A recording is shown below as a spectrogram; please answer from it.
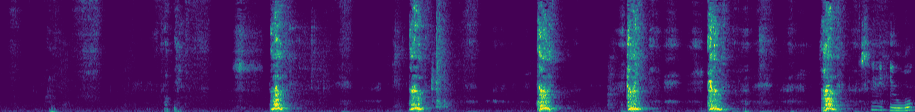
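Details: A puppy named Maui, one of several dogs including bulldog, French bulldog and chihuahua, teases his big brother; six sharp barks come at irregular intervals of about a second, with quiet room background.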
